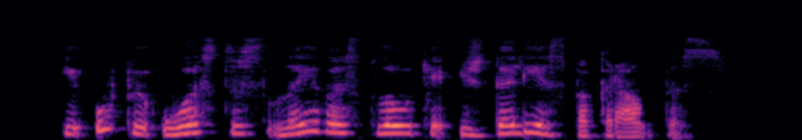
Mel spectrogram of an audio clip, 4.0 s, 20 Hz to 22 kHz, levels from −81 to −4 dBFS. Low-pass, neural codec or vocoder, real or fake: 7.2 kHz; none; real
